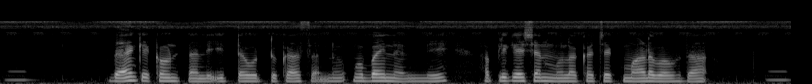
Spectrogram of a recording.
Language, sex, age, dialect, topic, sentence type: Kannada, male, 41-45, Coastal/Dakshin, banking, question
